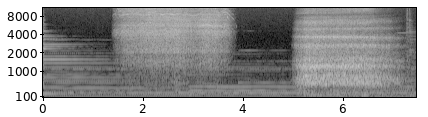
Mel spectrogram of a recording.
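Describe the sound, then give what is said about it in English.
A deep breath is drawn in, then blown out through the mouth. Each is a long, soft, airy rush, and the exhale is louder and fuller. Both play over a steady, held musical drone. “out through your mouth, pretending you are breathing fire like a dragon. Ready? Deep breath. In and out.”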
